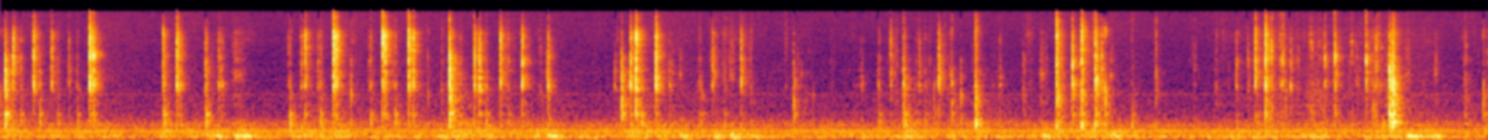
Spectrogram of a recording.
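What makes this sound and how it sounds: Thumbs click the buttons of a black, wired, hand-sized hollow plastic gamepad held in both hands. Dozens of short, dry, bright clicks come in irregular bursts over a faint steady low hum, and each click dies away almost instantly.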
